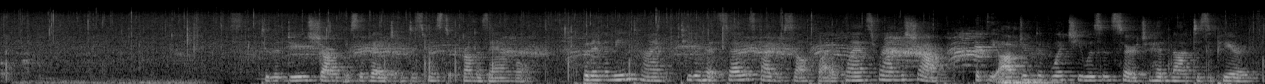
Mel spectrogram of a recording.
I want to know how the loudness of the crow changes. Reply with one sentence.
The volume of the crow goes up.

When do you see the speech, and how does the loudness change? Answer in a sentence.
The speech can be heard from 2.3 to 12.5 s, at a steady volume.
